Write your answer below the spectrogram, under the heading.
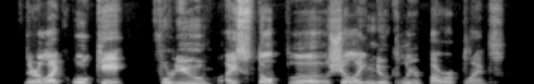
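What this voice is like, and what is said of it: Imitates a Russian-accented voice. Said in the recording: “that's a really good Vladimir Putin impression ... That's actually very good. ... Russian accents, I'm pretty decent at.”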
